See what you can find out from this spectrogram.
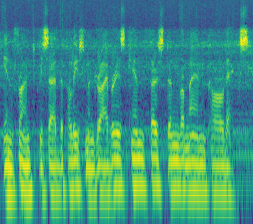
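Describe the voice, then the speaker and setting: A man announcing and narrating in a scripted 1940s radio style, with a measured, formal, polished delivery. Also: deep voice, little pitch movement, noisy background.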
